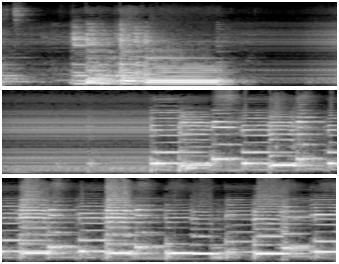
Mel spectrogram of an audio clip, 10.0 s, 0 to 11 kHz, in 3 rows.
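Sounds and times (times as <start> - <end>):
amplifier hum: 0.0 - 10.0
electric guitar note ringing: 0.7 - 10.0.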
